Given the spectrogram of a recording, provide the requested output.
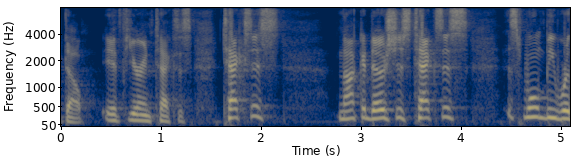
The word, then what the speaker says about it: Nacogdoches: Where is how do you pronounce that? Nacogdoches.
